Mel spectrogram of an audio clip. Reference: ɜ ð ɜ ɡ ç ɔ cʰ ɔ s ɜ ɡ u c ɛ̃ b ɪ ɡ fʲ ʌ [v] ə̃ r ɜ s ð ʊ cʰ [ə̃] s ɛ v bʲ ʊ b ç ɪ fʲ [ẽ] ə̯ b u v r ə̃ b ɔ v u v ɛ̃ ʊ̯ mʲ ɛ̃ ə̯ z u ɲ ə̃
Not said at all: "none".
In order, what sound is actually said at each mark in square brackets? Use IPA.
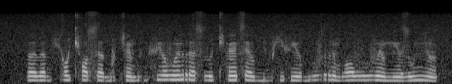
v, ɛ̃, ɛ̃

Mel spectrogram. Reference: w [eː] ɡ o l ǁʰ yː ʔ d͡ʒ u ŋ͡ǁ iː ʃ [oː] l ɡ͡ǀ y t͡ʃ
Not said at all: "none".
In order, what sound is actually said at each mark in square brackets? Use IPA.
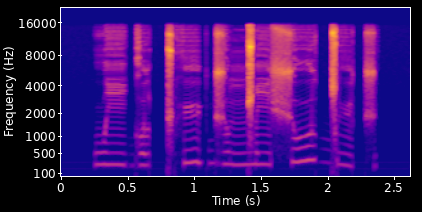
iː, uː

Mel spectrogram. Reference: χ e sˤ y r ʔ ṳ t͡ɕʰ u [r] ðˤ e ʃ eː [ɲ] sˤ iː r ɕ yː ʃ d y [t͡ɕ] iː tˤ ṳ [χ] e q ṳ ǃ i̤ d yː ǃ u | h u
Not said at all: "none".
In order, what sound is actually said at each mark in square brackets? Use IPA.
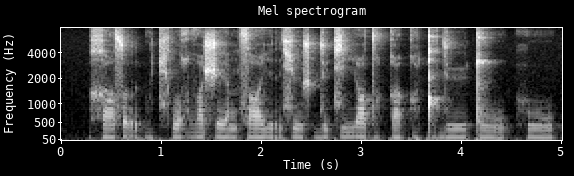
ʁ, ŋ, t͡ɕ, q

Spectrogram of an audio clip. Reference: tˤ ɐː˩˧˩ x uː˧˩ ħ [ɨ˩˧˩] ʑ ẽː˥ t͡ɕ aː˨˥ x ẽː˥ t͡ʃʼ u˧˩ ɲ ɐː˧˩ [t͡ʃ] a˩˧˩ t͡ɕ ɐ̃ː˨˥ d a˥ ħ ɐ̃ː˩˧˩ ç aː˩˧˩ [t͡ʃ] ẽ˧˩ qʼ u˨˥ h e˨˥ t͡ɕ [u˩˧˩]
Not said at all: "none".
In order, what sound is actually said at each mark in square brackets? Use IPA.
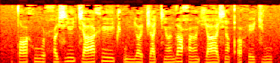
ɨ˩˧˩, t͡ʃ, ɕ, u˩˧˩

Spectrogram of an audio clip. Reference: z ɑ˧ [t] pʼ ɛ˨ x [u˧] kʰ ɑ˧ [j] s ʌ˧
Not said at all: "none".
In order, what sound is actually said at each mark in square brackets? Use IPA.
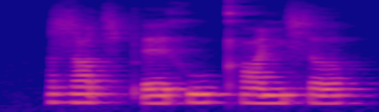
t͡s, u˧, ɲ

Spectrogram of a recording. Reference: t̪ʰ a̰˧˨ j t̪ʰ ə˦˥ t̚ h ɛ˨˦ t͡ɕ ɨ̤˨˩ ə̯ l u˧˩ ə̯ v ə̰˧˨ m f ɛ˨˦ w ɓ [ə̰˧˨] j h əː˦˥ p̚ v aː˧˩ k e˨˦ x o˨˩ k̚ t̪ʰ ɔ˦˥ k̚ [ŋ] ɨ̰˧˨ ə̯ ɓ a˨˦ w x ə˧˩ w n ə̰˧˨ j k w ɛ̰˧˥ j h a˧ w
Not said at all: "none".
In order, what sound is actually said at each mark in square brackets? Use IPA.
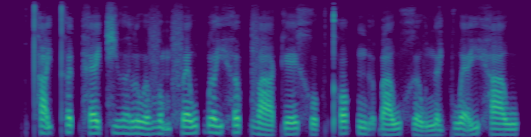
ə˧, ŋ

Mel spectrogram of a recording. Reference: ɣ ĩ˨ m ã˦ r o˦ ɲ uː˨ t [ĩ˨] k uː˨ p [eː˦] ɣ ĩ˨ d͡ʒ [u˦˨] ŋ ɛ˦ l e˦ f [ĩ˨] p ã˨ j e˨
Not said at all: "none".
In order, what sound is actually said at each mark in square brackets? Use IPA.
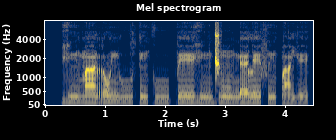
ĩ˨, eː˦, ũ˦˨, ĩ˨

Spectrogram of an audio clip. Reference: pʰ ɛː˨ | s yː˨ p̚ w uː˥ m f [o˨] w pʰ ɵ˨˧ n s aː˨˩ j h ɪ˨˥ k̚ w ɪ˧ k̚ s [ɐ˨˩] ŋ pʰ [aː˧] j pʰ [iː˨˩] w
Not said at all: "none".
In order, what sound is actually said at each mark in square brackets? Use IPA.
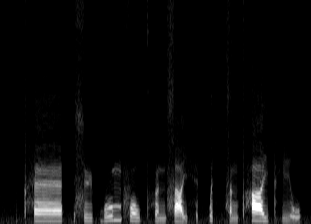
o˧, ɐ˨˧, aː˧, iː˨˩

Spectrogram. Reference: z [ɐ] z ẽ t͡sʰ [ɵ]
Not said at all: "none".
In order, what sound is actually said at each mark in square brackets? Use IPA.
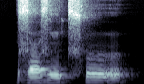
ɐ, ɵ

